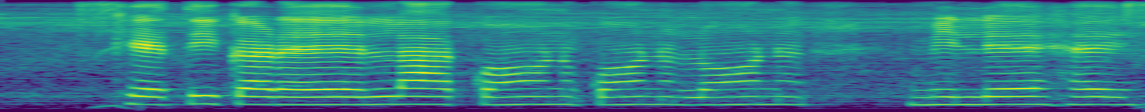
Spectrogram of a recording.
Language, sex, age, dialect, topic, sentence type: Magahi, female, 25-30, Central/Standard, banking, question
